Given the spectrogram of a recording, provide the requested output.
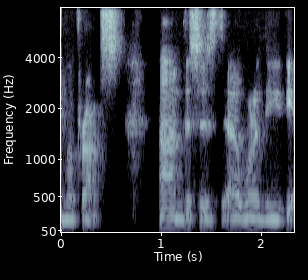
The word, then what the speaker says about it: LaFrance: I will give you the assessment of I think she pronounced her name LaFrance.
